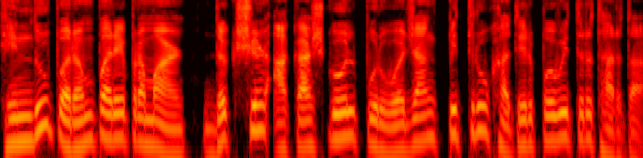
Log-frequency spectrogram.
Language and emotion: Goan Konkani, neutral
